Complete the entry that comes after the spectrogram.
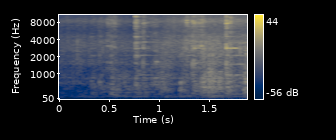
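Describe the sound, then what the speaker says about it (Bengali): Spices with turmeric and pepper stirred in a pan for a crispy masala corn fry, a short burst of scraping and soft sizzling that builds louder toward the end, with a faint clink of the utensil. "এটাকে একটু ভালো করে আমি নেড়ে দিলাম।"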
